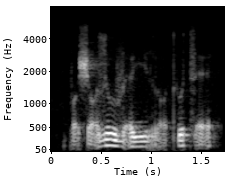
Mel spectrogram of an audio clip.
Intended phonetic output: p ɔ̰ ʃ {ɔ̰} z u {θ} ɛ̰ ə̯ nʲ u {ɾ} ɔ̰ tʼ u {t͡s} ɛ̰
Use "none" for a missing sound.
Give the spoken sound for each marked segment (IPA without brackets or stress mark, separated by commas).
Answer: ɔ̰, v, r, t͡s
